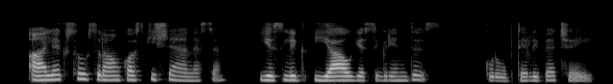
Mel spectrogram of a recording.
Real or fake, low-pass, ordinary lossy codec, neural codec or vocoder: fake; 7.2 kHz; MP3, 64 kbps; codec, 16 kHz, 1 kbps, X-Codec, WavLM features, trained on Multilingual LibriSpeech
